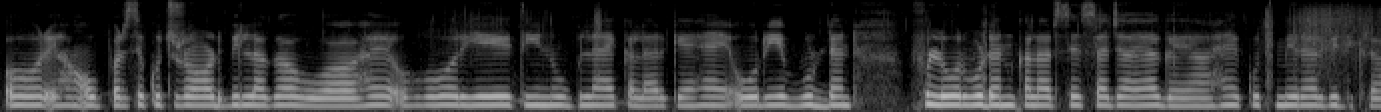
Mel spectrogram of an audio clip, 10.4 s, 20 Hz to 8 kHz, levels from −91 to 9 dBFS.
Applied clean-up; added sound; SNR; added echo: none; none; none; none.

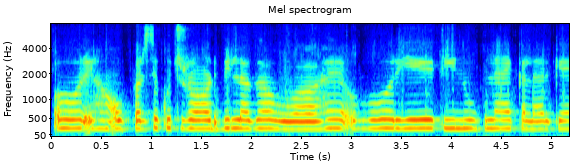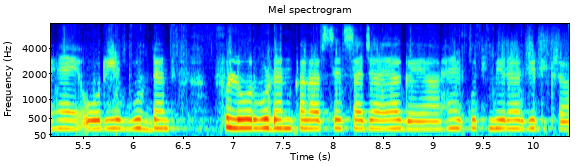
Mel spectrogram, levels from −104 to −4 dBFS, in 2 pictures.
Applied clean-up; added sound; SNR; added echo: neural separator model SepFormer DNS4.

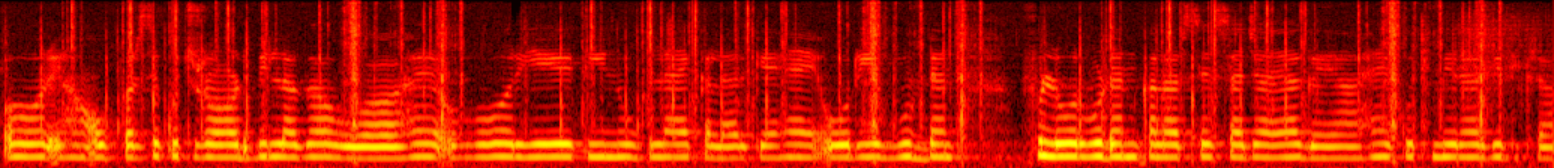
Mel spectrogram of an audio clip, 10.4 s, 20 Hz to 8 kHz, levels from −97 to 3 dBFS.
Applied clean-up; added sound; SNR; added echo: none; Cutlery, silverware; 16 dB; reverberation time 0.7 s.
